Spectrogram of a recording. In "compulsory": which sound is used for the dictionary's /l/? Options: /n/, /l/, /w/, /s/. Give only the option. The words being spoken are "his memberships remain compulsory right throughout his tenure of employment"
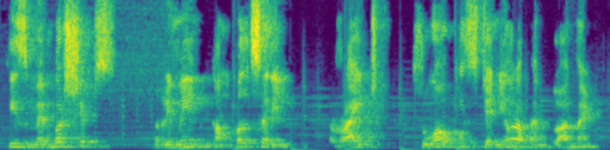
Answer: /l/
